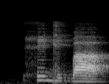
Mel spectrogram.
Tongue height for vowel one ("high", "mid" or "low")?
high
